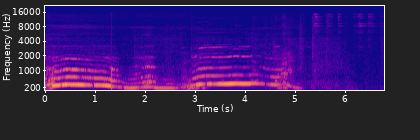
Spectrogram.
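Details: Pair of Husky/German Shepherd mix dogs howling hello indoors: wavering tones that dip low in the middle then rise into a long steady howl, fading out with faint trailing sounds.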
